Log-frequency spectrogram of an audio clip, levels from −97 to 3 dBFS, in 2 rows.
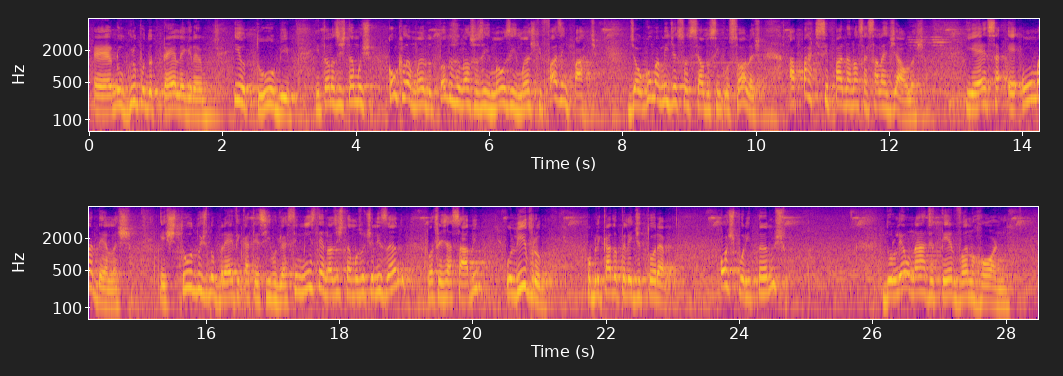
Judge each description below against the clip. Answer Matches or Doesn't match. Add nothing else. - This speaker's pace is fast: Doesn't match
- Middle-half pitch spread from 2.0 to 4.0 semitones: Doesn't match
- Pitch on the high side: Doesn't match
